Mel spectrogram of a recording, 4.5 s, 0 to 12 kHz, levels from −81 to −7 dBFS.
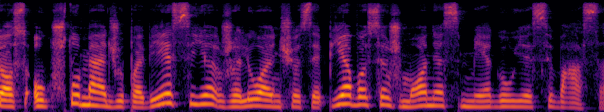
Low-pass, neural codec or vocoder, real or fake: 10.8 kHz; none; real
